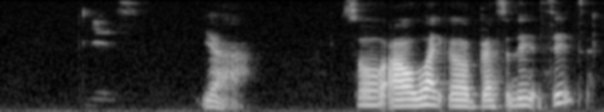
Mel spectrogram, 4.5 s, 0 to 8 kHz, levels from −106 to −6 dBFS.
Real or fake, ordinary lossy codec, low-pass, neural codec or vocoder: real; none; none; none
